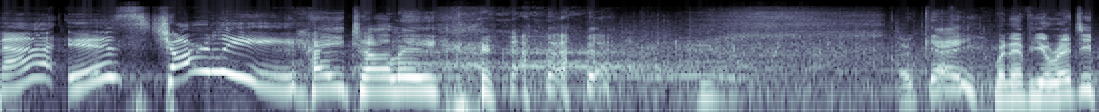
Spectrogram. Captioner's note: applause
